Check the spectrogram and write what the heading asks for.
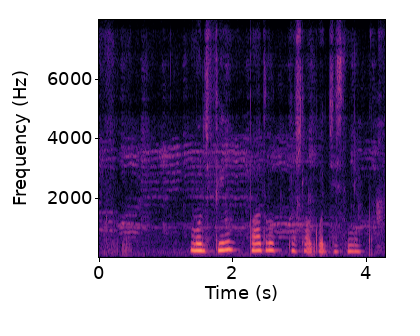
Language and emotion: Russian, neutral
